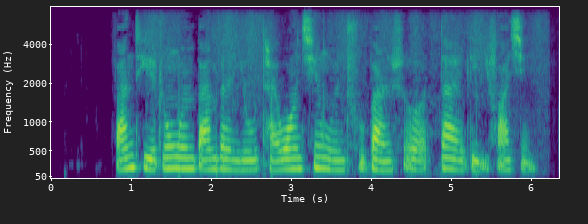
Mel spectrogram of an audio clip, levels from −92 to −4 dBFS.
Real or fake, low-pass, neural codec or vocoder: real; 7.2 kHz; none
